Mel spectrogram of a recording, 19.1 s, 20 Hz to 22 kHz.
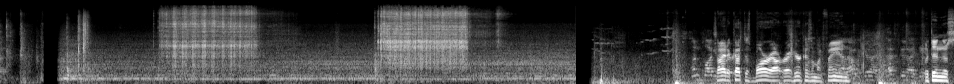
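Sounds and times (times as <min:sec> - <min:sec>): power tool humming: 0:03.1 - 0:06.0, 0:07.5 - 0:10.2.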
